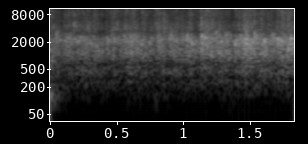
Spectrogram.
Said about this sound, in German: Vielen Dank. Ein großer Applaus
